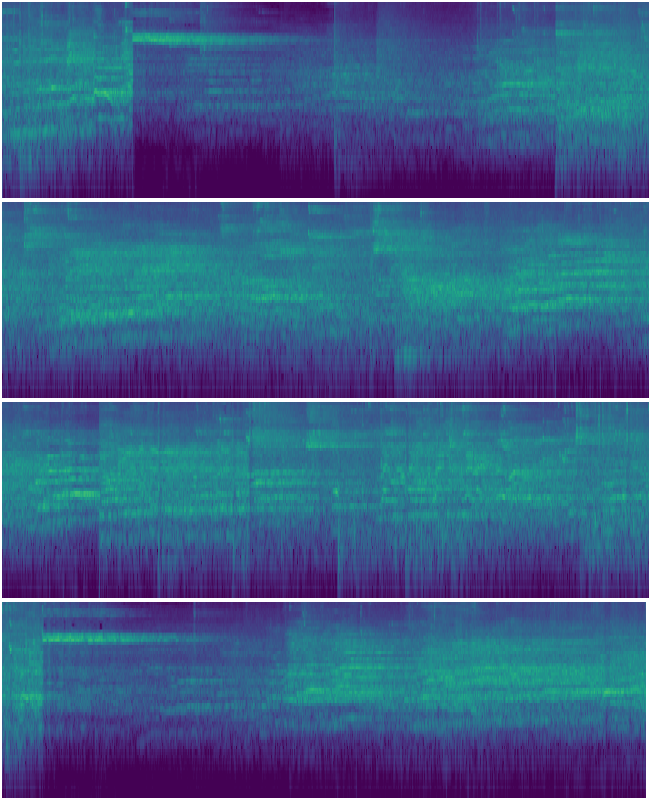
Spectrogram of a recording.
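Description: A basketball being dribbled on a wooden gym floor during play in a large indoor hall, with players' voices calling out over it.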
